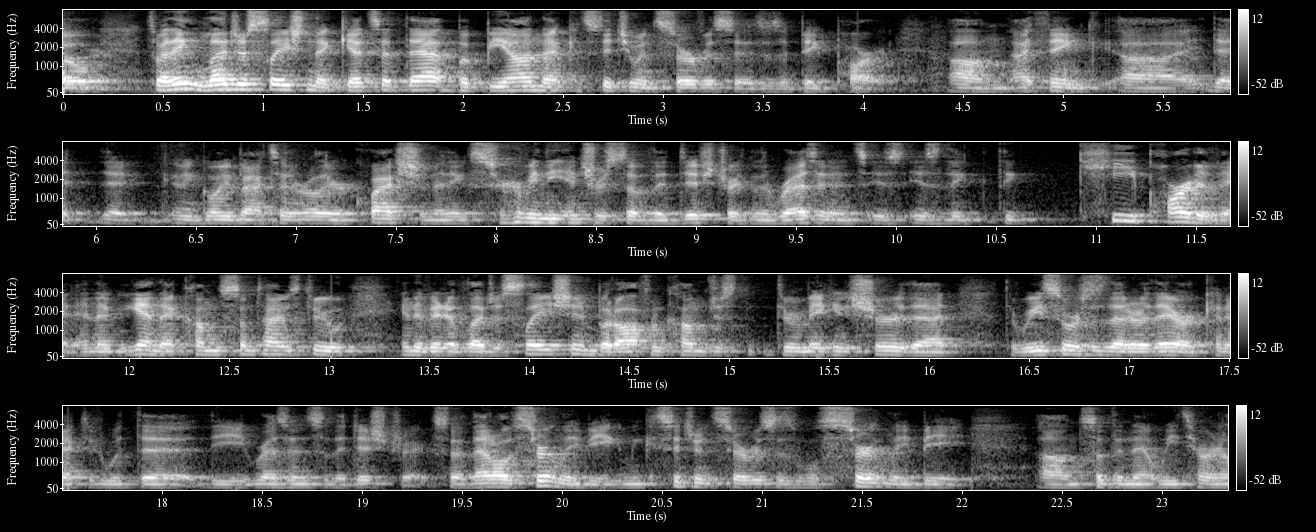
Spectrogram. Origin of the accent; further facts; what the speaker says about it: Delaware, United States; I'm from Delaware, and so therefore when you meet someone else from Delaware, you say, where did you go to high school?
